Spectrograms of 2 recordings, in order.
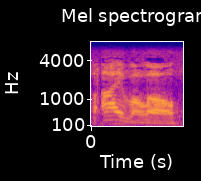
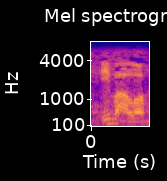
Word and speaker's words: Ivalo: The American way would be pronounced Ivalo. But Ivalo. Ivalo is the correct pronunciation.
